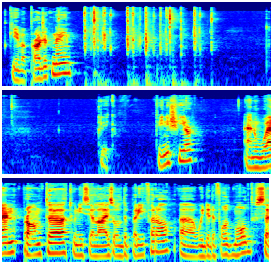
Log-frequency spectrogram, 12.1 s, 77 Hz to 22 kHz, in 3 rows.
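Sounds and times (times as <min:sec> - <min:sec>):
rapid keyboard typing: 0:01.2 - 0:03.2.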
